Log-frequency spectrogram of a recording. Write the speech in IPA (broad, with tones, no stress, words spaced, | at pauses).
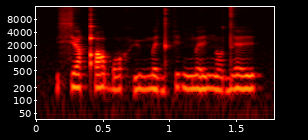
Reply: sʲa˦qʼɔ˦ɓɔ˨hy˧ mɛ˨d ke˦ŋ͡mɛ˧e̯nɔ˧ dɛ˦e̯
